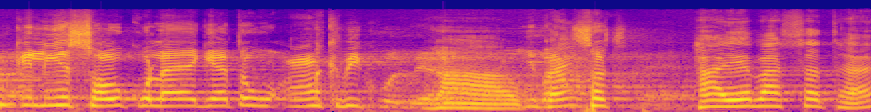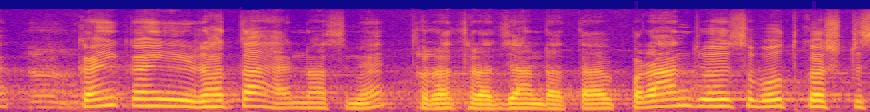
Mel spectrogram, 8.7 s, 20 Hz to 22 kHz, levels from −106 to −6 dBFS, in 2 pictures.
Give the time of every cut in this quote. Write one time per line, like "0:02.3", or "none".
none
